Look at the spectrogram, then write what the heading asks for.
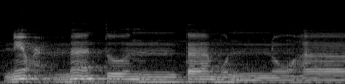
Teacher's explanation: Jadi dhamma tanwin bertemu ta itu dibaca samar anak-anak, karena dhamma tanwin bertemu dengan huruf ta. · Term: ikhfa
